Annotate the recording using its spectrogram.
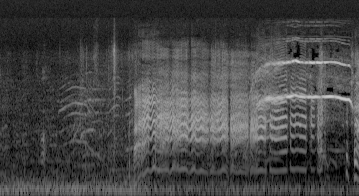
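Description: A small child squealing with glee: a high, wavering squeal that rises into a long, very high held shriek near the end.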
